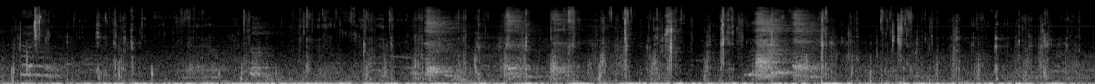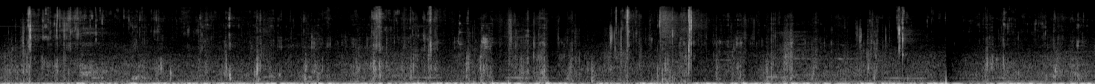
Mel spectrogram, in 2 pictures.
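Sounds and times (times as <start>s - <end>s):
chewing soft dumplings: 0.0s - 21.9s.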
